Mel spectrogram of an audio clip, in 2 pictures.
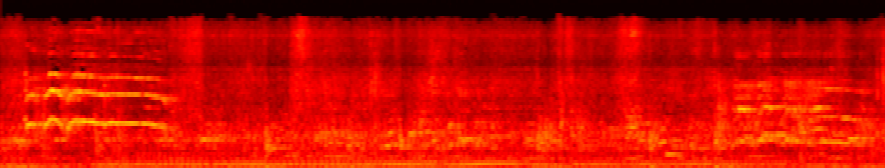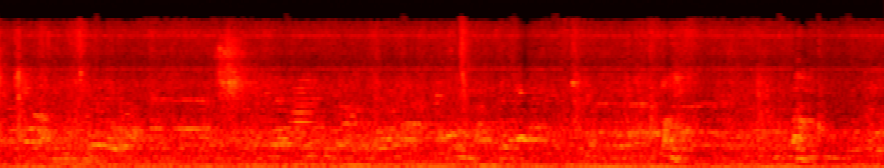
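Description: Bodies thump and shuffle on a padded mat.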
